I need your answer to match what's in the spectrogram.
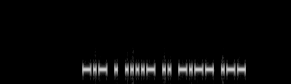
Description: Morse code, heard as a keyed tone, about 46 wpm, 700 Hz. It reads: KE4IYW
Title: USA Call Signs - 6 Characters - 3x Character Spacing - 45wpm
